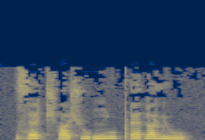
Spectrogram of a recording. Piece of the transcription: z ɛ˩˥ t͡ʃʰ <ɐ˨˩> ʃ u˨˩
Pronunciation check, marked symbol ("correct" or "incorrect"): correct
